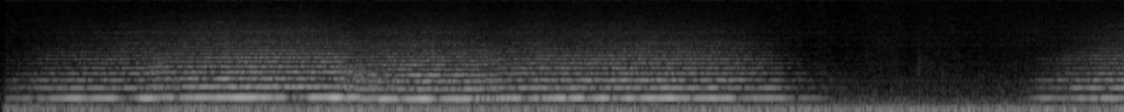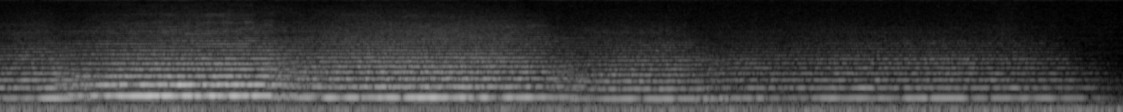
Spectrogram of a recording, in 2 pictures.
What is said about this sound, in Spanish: Vamos a ofrecerles primeramente el motivo que sirve de idea conductora a lo largo de toda la obra y que aparece ya nada más comenzar el Requiem Eternam de esta obra de Antonin Borsak.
